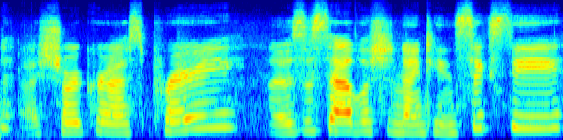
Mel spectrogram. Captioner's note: none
